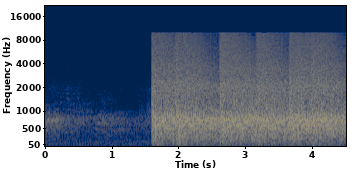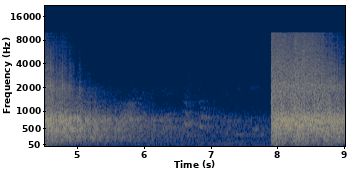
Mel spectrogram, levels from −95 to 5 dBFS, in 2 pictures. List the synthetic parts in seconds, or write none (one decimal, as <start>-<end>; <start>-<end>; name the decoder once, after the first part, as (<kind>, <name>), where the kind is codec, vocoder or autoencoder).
0.0-2.7 (vocoder, WaveNeXt); 3.3-9.0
